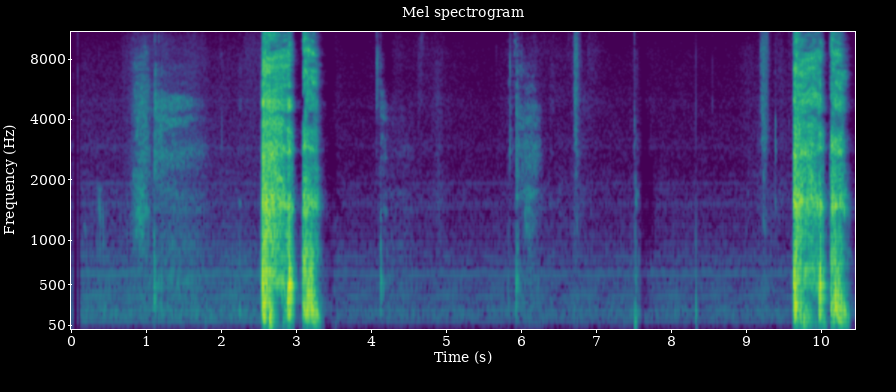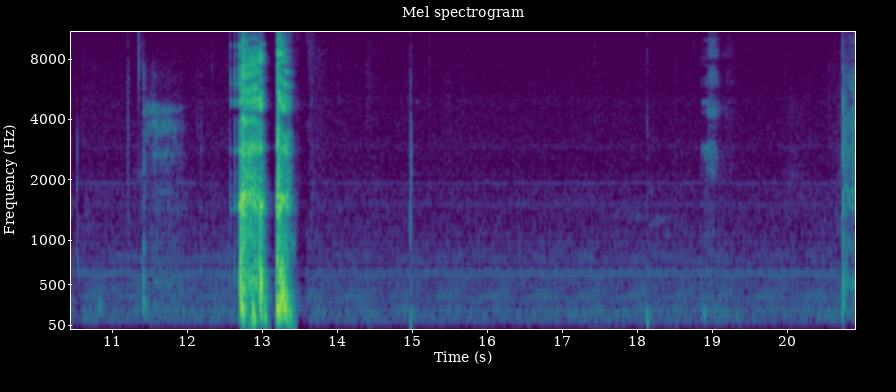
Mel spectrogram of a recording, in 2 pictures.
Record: {"cough_length": "20.9 s", "cough_amplitude": 31475, "cough_signal_mean_std_ratio": 0.21, "survey_phase": "beta (2021-08-13 to 2022-03-07)", "age": "65+", "gender": "Male", "wearing_mask": "No", "symptom_none": true, "smoker_status": "Never smoked", "respiratory_condition_asthma": false, "respiratory_condition_other": false, "recruitment_source": "REACT", "submission_delay": "5 days", "covid_test_result": "Negative", "covid_test_method": "RT-qPCR", "influenza_a_test_result": "Negative", "influenza_b_test_result": "Negative"}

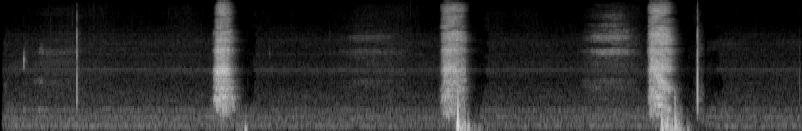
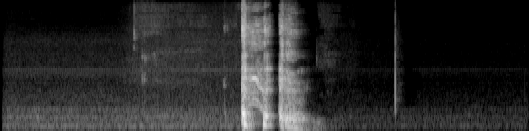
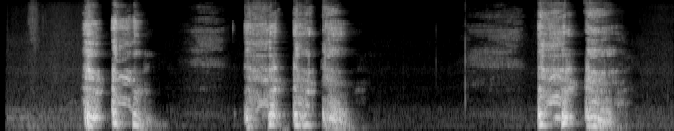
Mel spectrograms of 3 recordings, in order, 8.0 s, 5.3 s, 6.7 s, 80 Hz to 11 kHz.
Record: {"exhalation_length": "8.0 s", "exhalation_amplitude": 32570, "exhalation_signal_mean_std_ratio": 0.25, "cough_length": "5.3 s", "cough_amplitude": 32768, "cough_signal_mean_std_ratio": 0.22, "three_cough_length": "6.7 s", "three_cough_amplitude": 32768, "three_cough_signal_mean_std_ratio": 0.39, "survey_phase": "beta (2021-08-13 to 2022-03-07)", "age": "45-64", "gender": "Male", "wearing_mask": "No", "symptom_none": true, "smoker_status": "Ex-smoker", "respiratory_condition_asthma": true, "respiratory_condition_other": false, "recruitment_source": "REACT", "submission_delay": "2 days", "covid_test_result": "Negative", "covid_test_method": "RT-qPCR", "influenza_a_test_result": "Negative", "influenza_b_test_result": "Negative"}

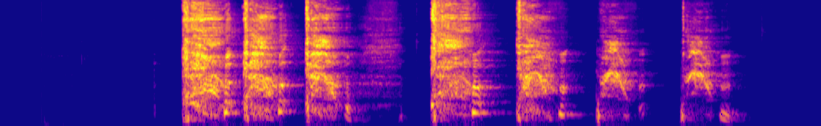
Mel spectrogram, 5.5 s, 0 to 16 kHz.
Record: {"cough_length": "5.5 s", "cough_amplitude": 32768, "cough_signal_mean_std_ratio": 0.53, "survey_phase": "alpha (2021-03-01 to 2021-08-12)", "age": "18-44", "gender": "Male", "wearing_mask": "No", "symptom_none": true, "smoker_status": "Never smoked", "respiratory_condition_asthma": false, "respiratory_condition_other": false, "recruitment_source": "REACT", "submission_delay": "1 day", "covid_test_result": "Negative", "covid_test_method": "RT-qPCR"}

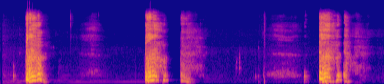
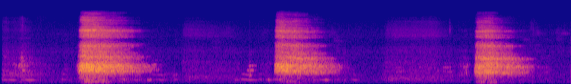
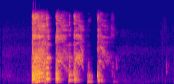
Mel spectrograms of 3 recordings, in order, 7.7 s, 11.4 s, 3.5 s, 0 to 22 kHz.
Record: {"three_cough_length": "7.7 s", "three_cough_amplitude": 32768, "three_cough_signal_mean_std_ratio": 0.3, "exhalation_length": "11.4 s", "exhalation_amplitude": 13199, "exhalation_signal_mean_std_ratio": 0.41, "cough_length": "3.5 s", "cough_amplitude": 31429, "cough_signal_mean_std_ratio": 0.35, "survey_phase": "beta (2021-08-13 to 2022-03-07)", "age": "18-44", "gender": "Male", "wearing_mask": "No", "symptom_cough_any": true, "symptom_runny_or_blocked_nose": true, "symptom_sore_throat": true, "symptom_abdominal_pain": true, "symptom_fatigue": true, "symptom_headache": true, "smoker_status": "Current smoker (1 to 10 cigarettes per day)", "respiratory_condition_asthma": false, "respiratory_condition_other": false, "recruitment_source": "Test and Trace", "submission_delay": "2 days", "covid_test_result": "Positive", "covid_test_method": "LFT"}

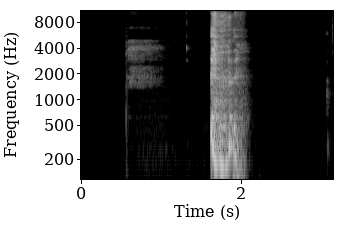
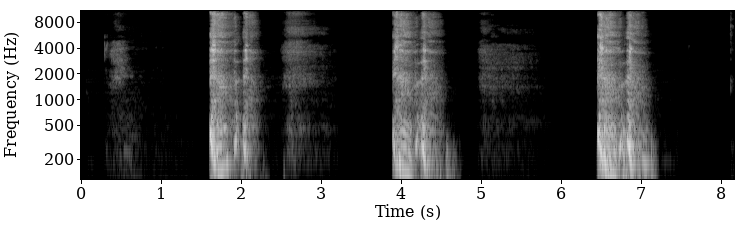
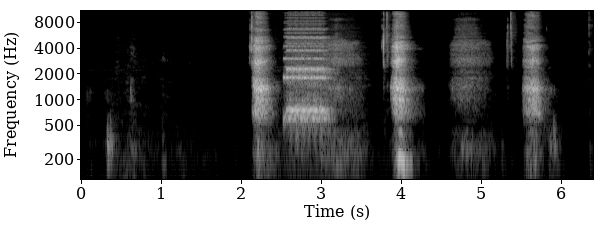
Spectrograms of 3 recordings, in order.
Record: {"cough_length": "3.2 s", "cough_amplitude": 32768, "cough_signal_mean_std_ratio": 0.24, "three_cough_length": "8.2 s", "three_cough_amplitude": 32768, "three_cough_signal_mean_std_ratio": 0.3, "exhalation_length": "6.4 s", "exhalation_amplitude": 32768, "exhalation_signal_mean_std_ratio": 0.34, "survey_phase": "beta (2021-08-13 to 2022-03-07)", "age": "18-44", "gender": "Female", "wearing_mask": "No", "symptom_fatigue": true, "smoker_status": "Never smoked", "respiratory_condition_asthma": false, "respiratory_condition_other": false, "recruitment_source": "REACT", "submission_delay": "2 days", "covid_test_result": "Negative", "covid_test_method": "RT-qPCR", "influenza_a_test_result": "Unknown/Void", "influenza_b_test_result": "Unknown/Void"}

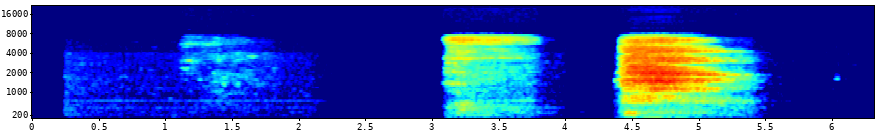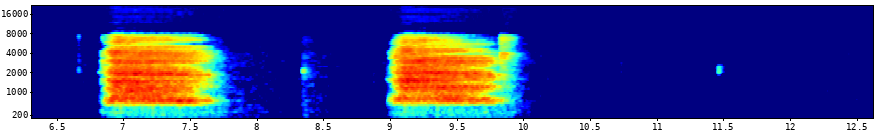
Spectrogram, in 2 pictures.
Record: {"exhalation_length": "12.6 s", "exhalation_amplitude": 31643, "exhalation_signal_mean_std_ratio": 0.32, "survey_phase": "beta (2021-08-13 to 2022-03-07)", "age": "65+", "gender": "Female", "wearing_mask": "No", "symptom_cough_any": true, "symptom_runny_or_blocked_nose": true, "symptom_headache": true, "symptom_onset": "6 days", "smoker_status": "Ex-smoker", "respiratory_condition_asthma": false, "respiratory_condition_other": false, "recruitment_source": "Test and Trace", "submission_delay": "1 day", "covid_test_result": "Positive", "covid_test_method": "RT-qPCR", "covid_ct_value": 20.7, "covid_ct_gene": "N gene", "covid_ct_mean": 21.9, "covid_viral_load": "65000 copies/ml", "covid_viral_load_category": "Low viral load (10K-1M copies/ml)"}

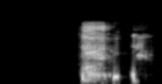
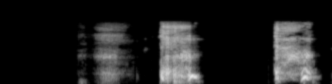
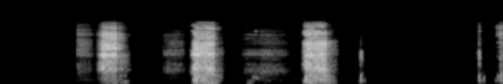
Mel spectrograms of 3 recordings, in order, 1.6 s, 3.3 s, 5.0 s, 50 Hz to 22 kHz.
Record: {"cough_length": "1.6 s", "cough_amplitude": 29556, "cough_signal_mean_std_ratio": 0.39, "three_cough_length": "3.3 s", "three_cough_amplitude": 29651, "three_cough_signal_mean_std_ratio": 0.37, "exhalation_length": "5.0 s", "exhalation_amplitude": 30956, "exhalation_signal_mean_std_ratio": 0.31, "survey_phase": "beta (2021-08-13 to 2022-03-07)", "age": "18-44", "gender": "Female", "wearing_mask": "No", "symptom_cough_any": true, "symptom_runny_or_blocked_nose": true, "symptom_sore_throat": true, "symptom_abdominal_pain": true, "symptom_headache": true, "symptom_onset": "2 days", "smoker_status": "Ex-smoker", "respiratory_condition_asthma": false, "respiratory_condition_other": false, "recruitment_source": "Test and Trace", "submission_delay": "1 day", "covid_test_result": "Positive", "covid_test_method": "RT-qPCR", "covid_ct_value": 15.7, "covid_ct_gene": "ORF1ab gene", "covid_ct_mean": 16.4, "covid_viral_load": "4100000 copies/ml", "covid_viral_load_category": "High viral load (>1M copies/ml)"}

